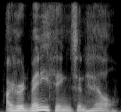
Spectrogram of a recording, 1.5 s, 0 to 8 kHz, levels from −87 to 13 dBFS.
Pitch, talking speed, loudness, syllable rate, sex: 120 Hz, 240 wpm, -17 LUFS, 5.2 syllables/s, male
